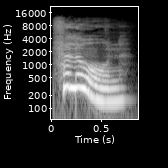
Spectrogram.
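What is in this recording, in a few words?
"forlorn", British English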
